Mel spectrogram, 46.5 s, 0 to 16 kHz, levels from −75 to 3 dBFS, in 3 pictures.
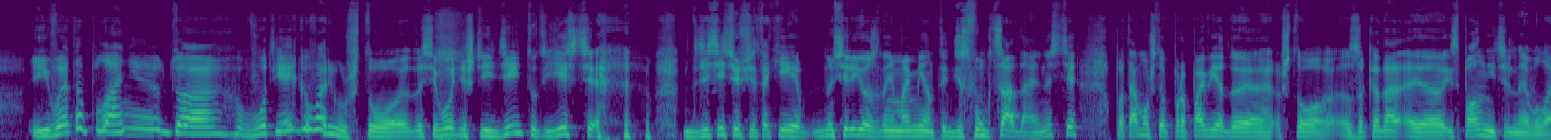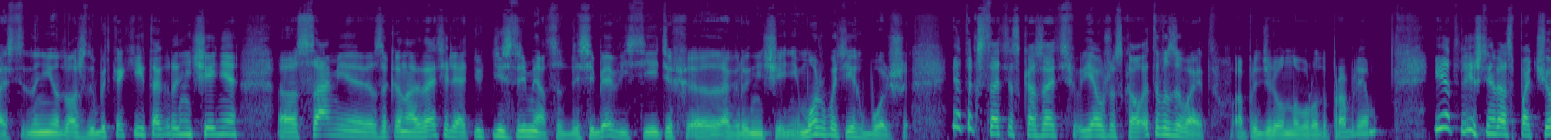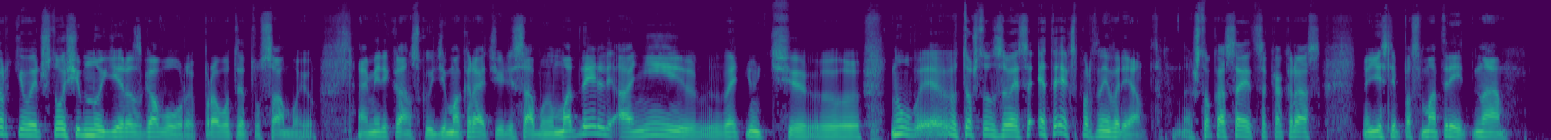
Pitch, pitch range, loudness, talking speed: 130 Hz, 110-155 Hz, -27 LUFS, 120 wpm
